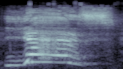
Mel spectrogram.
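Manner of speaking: high, loud cheer of joy; excited yes. Real, not acted. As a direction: shout it out in delight. Cheering a tarot card.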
